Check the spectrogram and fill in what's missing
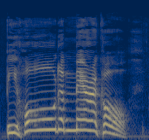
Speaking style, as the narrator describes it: Jack shouted down to Bess and Harry

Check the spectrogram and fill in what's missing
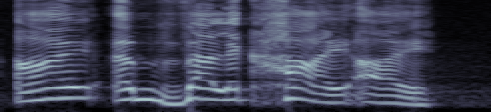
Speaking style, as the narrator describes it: he screeched suddenly

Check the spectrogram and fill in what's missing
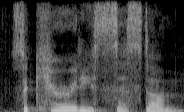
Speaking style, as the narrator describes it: Mateus muttered

